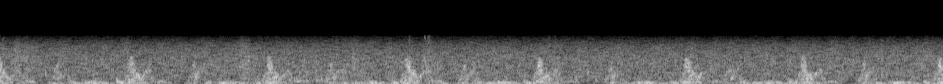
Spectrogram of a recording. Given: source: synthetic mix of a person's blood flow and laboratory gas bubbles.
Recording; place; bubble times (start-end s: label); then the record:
Doppler ultrasound of blood flow; precordium
0.00-0.16 s: bubbles
0.25-0.37 s: bubbles
0.42-0.50 s: bubbles
2.85-3.60 s: bubbles
3.62-3.69 s: bubbles
4.01-4.17 s: bubbles
4.23-4.39 s: bubbles
5.44-5.63 s: bubbles
5.71-5.82 s: bubbles
5.86-6.02 s: bubbles
From the record:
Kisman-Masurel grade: 221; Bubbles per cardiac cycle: several, 3 to 8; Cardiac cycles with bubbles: 10 to 50%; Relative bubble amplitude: barely perceptible (0.100 to 0.250); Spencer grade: 2 (many but less than half of the cardiac periods contain bubble signals, singularly or in groups); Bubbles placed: anywhere in the cardiac cycle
